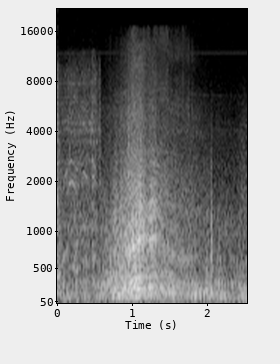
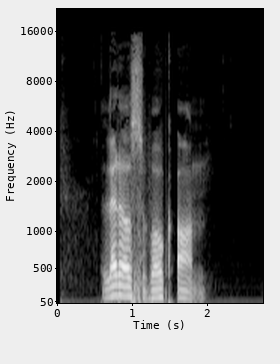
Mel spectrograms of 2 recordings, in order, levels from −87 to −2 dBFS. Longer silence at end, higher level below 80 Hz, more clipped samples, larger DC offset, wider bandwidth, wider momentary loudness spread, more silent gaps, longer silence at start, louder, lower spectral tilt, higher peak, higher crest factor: second, 0 s vs 0.8 s; about the same, -46 dBFS vs -42 dBFS; neither; neither; first, 17.5 kHz vs 15.5 kHz; first, 15 LU vs 11 LU; neither; second, 0 s vs 0.6 s; second, -22 LUFS vs -16 LUFS; about the same, -6 dB/octave vs -5.5 dB/octave; about the same, -2 dBFS vs -2 dBFS; about the same, 20 dB vs 18 dB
